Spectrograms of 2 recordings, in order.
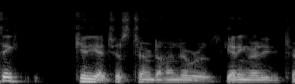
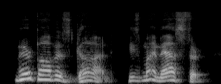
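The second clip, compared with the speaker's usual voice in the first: put-on very high, hot-tempered woman, Romanian accent, fiery outburst; 10 semitones higher than usual. Retelling a woman's reply after she cut him off: mock-fiery Romanian woman. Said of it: "She's Romanian, very fiery".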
